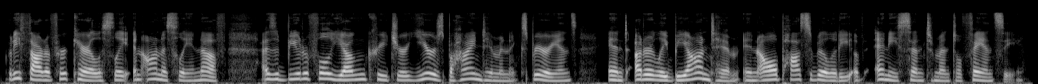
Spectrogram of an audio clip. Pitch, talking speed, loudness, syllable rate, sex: 205 Hz, 175 wpm, -19 LUFS, 5.9 syllables/s, female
